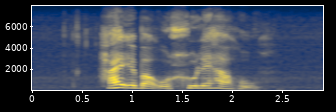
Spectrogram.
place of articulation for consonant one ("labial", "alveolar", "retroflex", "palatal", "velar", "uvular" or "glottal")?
glottal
